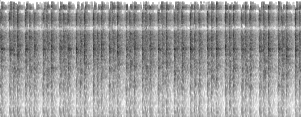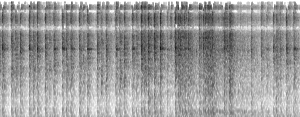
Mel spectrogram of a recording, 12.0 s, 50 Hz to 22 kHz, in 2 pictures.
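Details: 1972 Harley-Davidson Sportster V-twin, cold first start after sitting 32 years, after a new starter, solenoid, regulator and wiring. It holds a steady uneven loping idle of about three beats a second, normal.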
